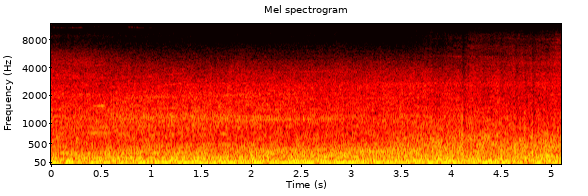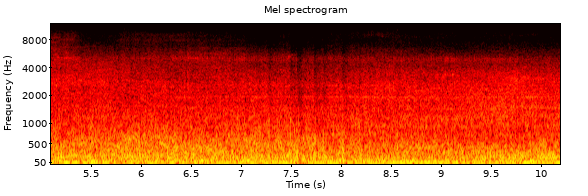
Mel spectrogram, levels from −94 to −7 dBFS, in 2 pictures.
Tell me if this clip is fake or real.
real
